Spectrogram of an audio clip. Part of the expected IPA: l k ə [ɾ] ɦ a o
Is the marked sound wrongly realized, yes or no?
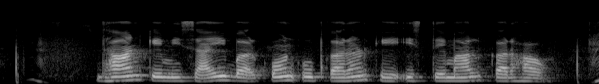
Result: no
